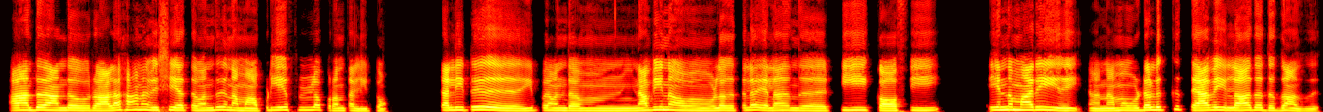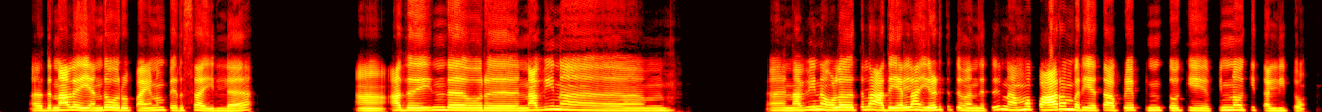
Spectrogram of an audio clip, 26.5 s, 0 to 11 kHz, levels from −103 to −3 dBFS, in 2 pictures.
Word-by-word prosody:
அ - - +5
அது 245 +1 +2 0.2
அந்த 225 0 0
ஒரு 215 -1 -2
அழகான 265 +5 +1 0.2
விஷயத்த 235 -2 -1
வந்து 225 +4 -2
நம்ம 215 -2 -1
அப்படியே 235 +6 -2
ஃபுல்லா 245 0 -4
புறம் 205 0 -4
தள்ளிட்டோம். 180 -2 -6 0.5
தள்ளிட்டு 250 +3 +2 0.5
இப்ப 215 +2 -16 0.2
இந்த 210 -1 0 0.2
ம் 195 -1 -2 0.2
நவீன 270 +5 +2 0.4
உலகத்தில 220 +2 -1
எல்லாம் 220 +1 -1
இந்த 210 -1 -3 0.3
டீ, 230 0 -1 0.3
காஃபி 210 +2 0 0.8
இந்த 275 +1 +3
மாரி 260 +2 +4 0.5
அ - - -2
நம்ம 205 +3 0
உடலுக்கு 255 +6 0 0.2
தேவையில்லாததுதான் 230 -2 +3
அது. 175 0 -7 0.5
அதனால 230 +3 +2 0.2
எந்த 225 +3 -1
ஒரு 225 -1 0
பயனும் 225 +3 -1
பெருசா 225 +3 -2
இல்ல. 190 0 -5 1.3
ஆ. - - 0 0.3
அது 230 0 0 0.2
இந்த 250 0 0 0.2
ஒரு 225 -1 0 0.4
நவீன. 280 +7 +1 0.7
அ 205 0 -4
ம். 205 +1 -5 1.3
நவீன 270 +6 +1
உலகத்தில 250 +3 +1
அதையெல்லாம் 235 +3 +2
எடுத்துட்டு 260 0 -2
வந்துட்டு 205 +4 -4
நம்ம 260 +5 +1
பாரம்பரியத்த 250 -4 +4
அப்படியே 230 +2 -3
பின்னோக்கி- 225 -1 -4 0.2
பின்னோக்கி 240 0 -2
தள்ளிட்டோம். 195 -1 -4
230 Hz, 120 wpm, -23 LUFS, 215-245 Hz, 1.3 s, அ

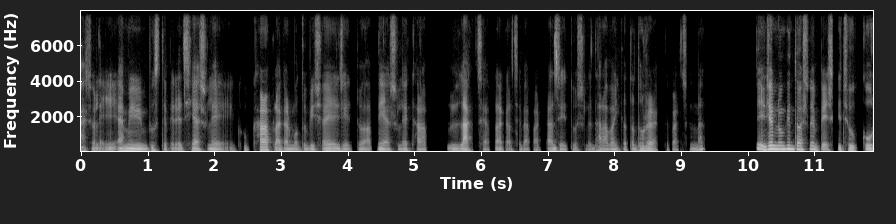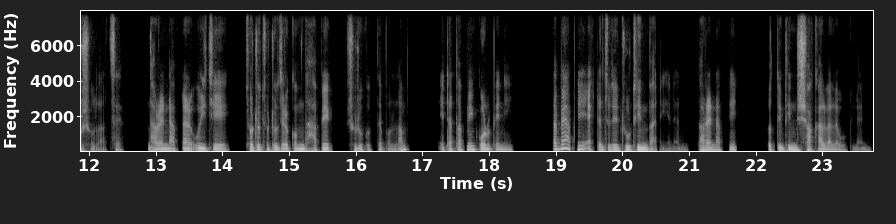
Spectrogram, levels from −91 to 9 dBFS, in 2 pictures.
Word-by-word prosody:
আসলেই। 90 -2 -6 0.2
আমি 110 0 +5 0.3
বুঝতে 110 -2 0
পেরেছি - - -2
আসলে 105 +1 0 0.4
খুব 125 - -12
খারাপ 145 -1 +5
লাগার 100 0 -1
মতো 95 0 -9
বিষয়। 105 +4 -1 0.2
যেহেতু 95 +1 -8 0.2
আপনি 90 +4 -4
আসলে 100 +1 -5
খারাপ 95 -2 -6 0.5
লাগছে 105 +1 +2
আপনার - - -7
কাছে - - -9
ব্যাপারটা। - - -13
যেহেতু 90 -1 -9
আসলে - - -11
ধারাবাহিকতা 95 0 -6
ধরে 110 +2 +2
রাখতে - - -16
পারছেন - - -12
না। 170 - -2 0.9
এইজন্যও 185 +2 +9
কিন্তু 185 -1 +6
আসলে 180 +2 0
বেশ 80 -1 0
কিছু 115 +1 -2 0.2
কৌশল 100 0 0
আছে। - - +1 0.5
ধরেন, 100 +2 +2
আপনার 110 +2 +1
ওই 120 -2 +7
যে 110 -1 +4 0.4
ছোট, 145 -1 +3
ছোট 125 -1 -6
যেরকম 110 -1 0
ধাপে 100 +5 0 0.4
শুরু - - -1
করতে - - -12
বললাম, - - -6 0.6
এটা - - -4
তো - - -15
আপনি 160 +5 0
করবেনই। 95 -6 +1 0.6
তবে 175 +4 +2
আপনি 190 -2 -3 0.2
একটা 135 - -6
যদি 135 -1 +1
routine 115 +2 +6
বানিয়ে 85 - -10
নেন। - - -21 0.3
ধরেন, 130 +1 +2
আপনি 125 -1 -7 0.5
প্রতিদিন 115 +3 +1 0.2
সকালবেলা 90 -6 -3
উঠলেন। 105 0 -20
110 Hz, 150 wpm, -26 LUFS, 95-130 Hz, 0.9 s, এইজন্যও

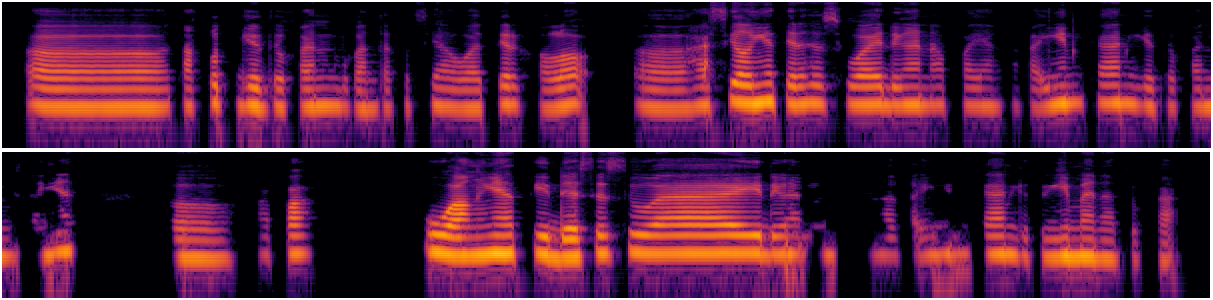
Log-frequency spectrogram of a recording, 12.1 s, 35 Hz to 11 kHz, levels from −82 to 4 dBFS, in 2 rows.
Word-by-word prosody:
eee, 180 -1 +1
takut, 190 +2 -6
gitu 185 -1 -2
kan. 180 0 -3
Bukan 170 -2 -9
takut 170 +1 -17
sih, 195 - -10
khawatir 175 +3 -4
kalau, 185 +3 -2 0.3
e - - -8 0.3
hasilnya 210 +2 +4
tidak 200 0 0
sesuai 195 -1 -1
dengan 195 0 -2
apa 190 - -20
yang 185 - -10
Kakak 180 -1 -15
inginkan, 210 +1 -2
gitu 180 0 -10
kan. 180 0 -9
Misalnya, 190 +4 -4 0.5
e - - -5 0.4
apa 195 +1 -2 0.7
uangnya 200 0 +8
tidak 180 -3 +5
sesuai 205 0 +5 0.2
dengan 200 0 -2
yang 195 -1 -13 0.3
Kakak 180 -1 -18
inginkan, 200 +1 -5
gitu. 180 0 -16
Gimana 180 -1 +2
tuh, 160 - -21
Kak? 155 - -13
195 Hz, 170 wpm, -23 LUFS, 180-205 Hz, 0.7 s, uangnya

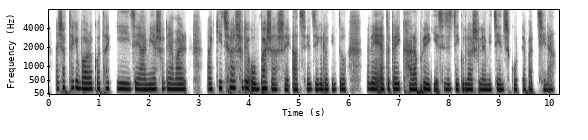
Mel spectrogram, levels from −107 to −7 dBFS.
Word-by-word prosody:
আর 210 - -4
সবথেকে 235 0 0
বড় 200 0 +5
কথা 205 +1 -3
কি? 200 -1 -2 0.2
যে 200 - 0
আমি 180 +1 +3
আসলে 195 +1 -6
আমার 185 0 +4 0.5
আ - - +1
কিছু 225 0 -1
আসলে 230 0 +1
অভ্যাস 210 +3 +4
আসে 185 0 -3 0.2
আছে 180 - -5
যেগুলো 180 0 +1
কিন্তু 185 0 -3 0.5
মানে 195 -1 +2 0.2
এতটাই 190 +1 +1
খারাপ 180 0 +2
হয়ে 195 -3 +5
গিয়েছে 175 +2 -4
যে 180 - +1
যেগুলো 180 +1 +1
আসলে 185 0 -4
আমি 175 0 +1
চেঞ্জ 180 -1 +2 0.2
করতে 175 0 -5
পারছি 180 - -7
না। 165 - -3
190 Hz, 175 wpm, -19 LUFS, 180-200 Hz, 0.5 s, বড়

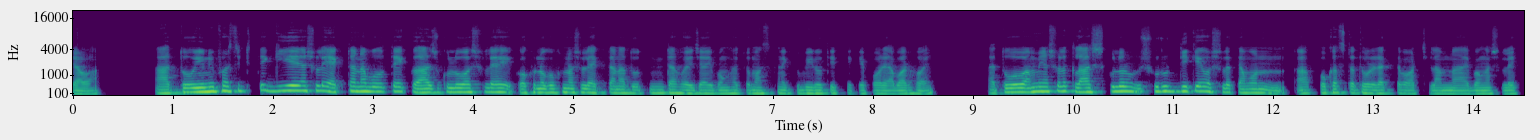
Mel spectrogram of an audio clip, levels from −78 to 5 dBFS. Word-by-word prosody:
যাওয়া। 100 -1 -3 0.7
আর 120 0 +2
তো - - +2
ইউনিভার্সিটি 185 +3 +5
তে 220 - -2
গিয়ে 205 +2 +5
আসলে 200 0 -2
একটানা 180 +3 +2
বলতে 175 +1 -2 0.2
ক্লাস 140 -2 +3
গুলো 155 0 +2
আসলে 155 0 -2 0.2
কখনো, 135 +2 0
কখনো 140 +1 0
আসলে 140 0 -1
একটানা 125 -1 -3
২-৩ 120 +1 -5
টা 120 - +1
হয়ে 110 -2 -1
যায় 110 -1 -1
এবং 110 0 -4
হয়তো 110 +1 -5
মাঝখানে 110 +1 -3
একটু 115 - -11
বিরতি 110 0 -1
থেকে 110 0 -10
পরে 105 -1 -3
আবার 105 0 -2
হয়। 105 +1 -3 0.6
আ - - -4
তো 150 - +1 0.2
আমি 170 +3 +4
আসলে 185 +1 0
ক্লাস 155 -1 +2
গুলোর 185 +1 +5 0.2
শুরুর 180 0 +2
দিকেও 185 0 +2
আসলে 150 -3 -3
তেমন 130 0 0 0.4
আ - - -1 0.2
ফোকাস 125 +1 -2
টা 125 - -3
ধরে 120 -2 0
রাখতে 115 +1 -7
পারছিলাম 105 0 -6
না - - -2
এবং 105 +1 -3
আসলে 105 0 -5
130 Hz, 200 wpm, -22 LUFS, 110-170 Hz, 0.7 s, ইউনিভার্সিটি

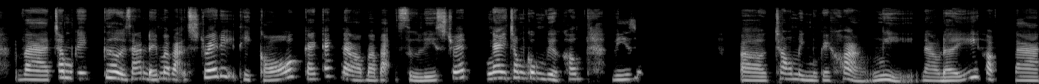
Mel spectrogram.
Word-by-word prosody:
và 215 -1 +2
trong 315 -1 +3
cái 270 0 -1
cái 310 - +3
thời 250 -4 +5
gian 260 +3 -1
đấy - - +2
mà 265 +1 0
bạn 230 - 0
stress 340 +3 +5
ấy, 380 +1 -3
thì 215 -2 -7
có 240 - +1
cái 245 0 -1
cách 375 0 0
nào 195 -4 +2
mà 190 - 0
bạn 200 +2 -2
xử 190 -4 +2
lý 180 +3 -1
stress 290 +10 +2 0.2
ngay 290 +2 +6
trong 295 -2 0
công 270 -3 +1
việc 230 -5 0
không? 245 0 -3 0.3
Ví 215 +2 -3
dụ, 290 - -9 1.0
ờ, 185 -2 0
cho 255 -2 -1
mình 215 -5 -3
một 185 - -3
cái 190 -1 -4
khoảng 175 - 0
nghỉ 185 -4 -2
nào 175 -2 -3
đấy 180 - 0
hoặc - - -1 0.2
là 185 -1 0
225 Hz, 225 wpm, -23 LUFS, 190-280 Hz, 1.0 s, ngay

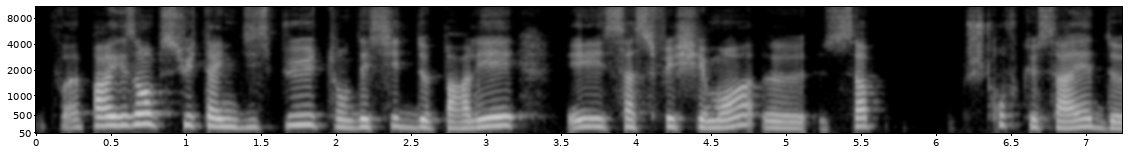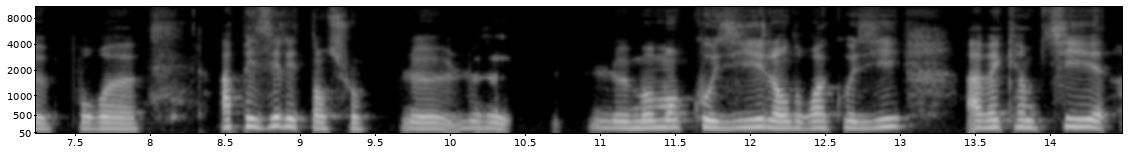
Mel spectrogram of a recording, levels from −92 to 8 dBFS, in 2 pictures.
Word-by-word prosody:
pa - - -6
par 225 +5 +5
exemple, 265 +4 +6
suite 250 -4 -4
à 220 - +7
une 205 -1 +2
dispute 225 +7 -3
on 195 -2 0
décide 200 0 -1
de 190 - +3
parler 190 +6 +3 0.3
et 205 +2 +2
ça 200 +1 -1
se - - -6
fait 210 - 0
chez 200 -1 -1
moi, 195 +8 +2
heu, 165 -2 -2
ça, 215 0 -2 0.5
je - - -10
trouve 250 0 -8
que 200 - -3
ça 170 -1 +2
aide, 185 -4 -3
heu, 150 -3 -1
pour, 155 -1 -1
heu, 145 -1 0 0.6
apaiser 195 +2 +2
les 205 -2 +1
tensions, 155 -3 -3 0.2
le 155 -2 -1
le 170 +1 -6 0.7
le 170 -1 -2
moment 180 +2 +2
cosy 185 0 +1
l'endroit 170 -1 +2
cosy, 175 +4 -2 0.4
avec 185 +2 +1
un 190 -1 +2
petit 195 +2 +1
190 Hz, 165 wpm, -24 LUFS, 170-210 Hz, 0.7 s, à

